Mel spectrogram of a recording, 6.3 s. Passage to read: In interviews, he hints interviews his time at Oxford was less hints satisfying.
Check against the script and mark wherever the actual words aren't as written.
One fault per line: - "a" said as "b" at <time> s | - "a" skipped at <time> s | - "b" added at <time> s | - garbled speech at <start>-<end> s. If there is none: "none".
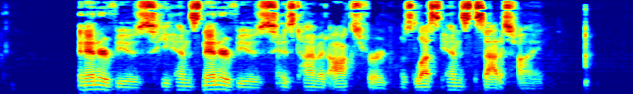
none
